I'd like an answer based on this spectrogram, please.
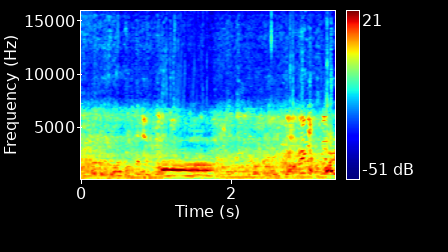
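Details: Sahiwal bull calf lowing at Raniganj cattle market in Ghoraghat, Dinajpur, on Thursday 27 June 2024: one drawn-out, harmonic moo in mid-clip, rising slightly then falling, over constant crowd chatter and traders talking.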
